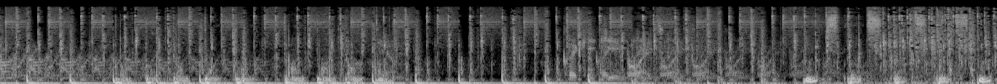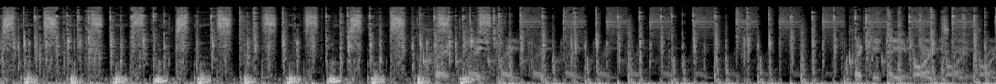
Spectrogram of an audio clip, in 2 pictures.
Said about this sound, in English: Yeah, but listen, keyboard nerds who have an overlap with music skills, if you can make a rave song composed entirely out of clicky keyboard sounds and send it, that would make me very happy.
